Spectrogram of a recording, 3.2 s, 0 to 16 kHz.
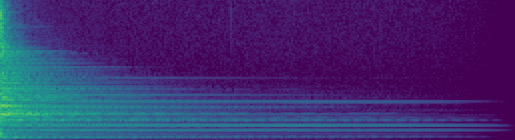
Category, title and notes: Music > Solo instrument
Cymbal Muted-003
Crash, FX, Drums, Ride, Hat, Cymbals, Oneshot, Paiste, Perc, Metal, Percussion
